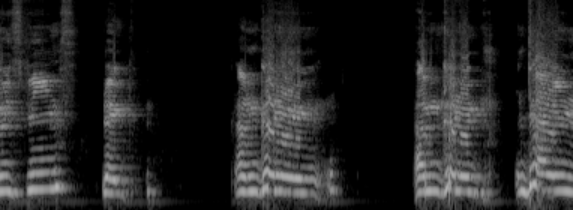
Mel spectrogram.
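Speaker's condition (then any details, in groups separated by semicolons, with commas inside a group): Cerebral palsy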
